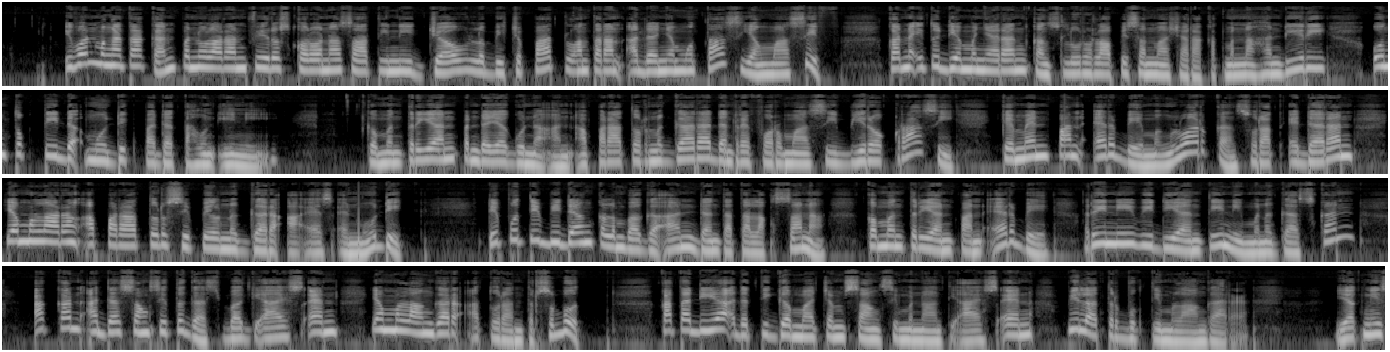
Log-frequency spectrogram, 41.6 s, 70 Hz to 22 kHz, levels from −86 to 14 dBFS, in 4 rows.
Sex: female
